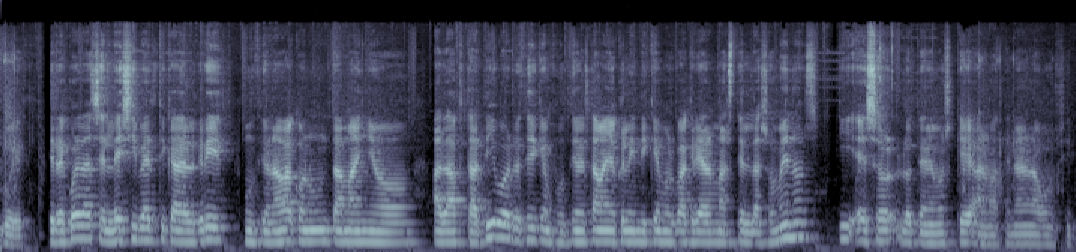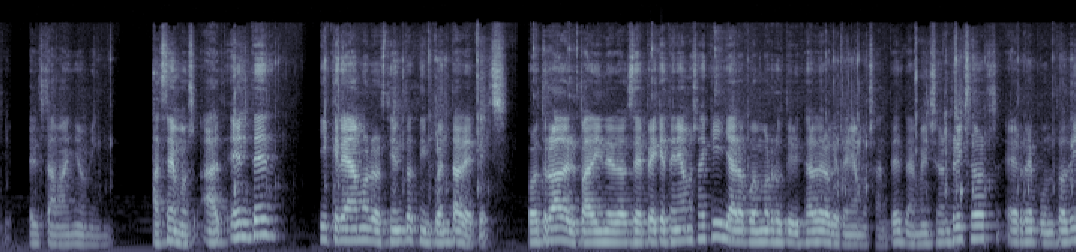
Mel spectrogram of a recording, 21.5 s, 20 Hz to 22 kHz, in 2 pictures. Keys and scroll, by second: 12.1 alt+Return, 19.9 Return.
